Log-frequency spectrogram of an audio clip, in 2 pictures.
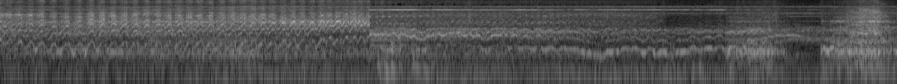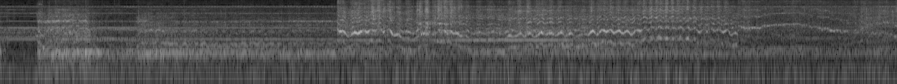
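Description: Whine of radio-controlled scale trucks' electric motors and geartrains as they drive through mud, the pitch rising and falling with the throttle, the sound changing abruptly several times.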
